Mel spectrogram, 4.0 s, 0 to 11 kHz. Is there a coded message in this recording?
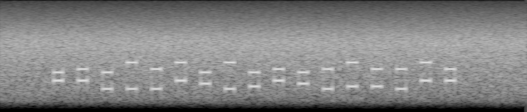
Yes: DTMF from 0.4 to 3.4 s, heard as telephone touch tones, dialled by machine, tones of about 70 ms, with radio hiss. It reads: *01A2D7A4072B52D0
